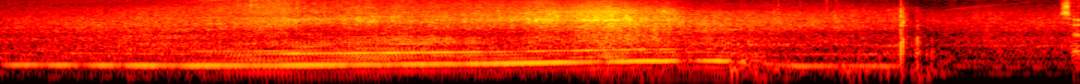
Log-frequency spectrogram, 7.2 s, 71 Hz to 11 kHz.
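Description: A Porsche GT2 race car, number 5 of Aurelius Rustica, runs in free practice at Spa, its engine a loud sustained drone rising in pitch, then dropping sharply as it passes and recedes.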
